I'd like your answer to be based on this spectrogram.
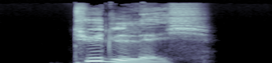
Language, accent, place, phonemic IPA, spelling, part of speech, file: German, Germany, Berlin, /ˈtyːdəlɪç/, tüdelig, adjective, De-tüdelig.ogg
- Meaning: confused; (especially) mentally senile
